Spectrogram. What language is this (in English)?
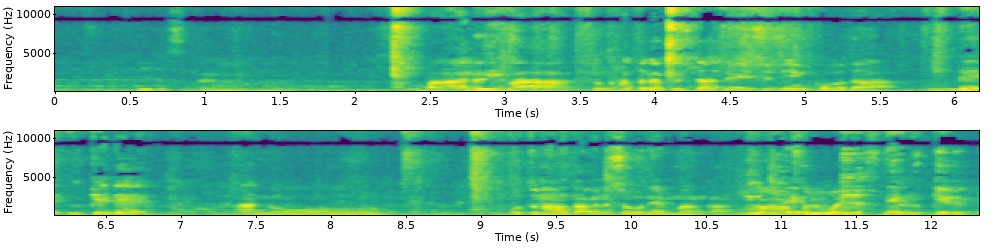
Japanese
